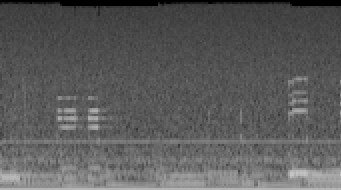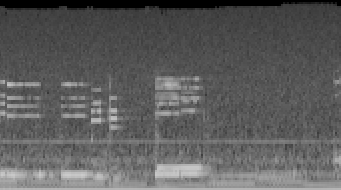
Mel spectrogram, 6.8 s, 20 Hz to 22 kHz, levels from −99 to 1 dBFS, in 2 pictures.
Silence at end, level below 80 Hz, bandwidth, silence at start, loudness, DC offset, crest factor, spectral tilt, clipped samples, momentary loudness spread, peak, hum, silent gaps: 0 s; -56 dBFS; over 20 kHz; 0 s; -28 LUFS; 3%; 18 dB; -4.5 dB/octave; under 0.1%; 16 LU; -10 dBFS; none; none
